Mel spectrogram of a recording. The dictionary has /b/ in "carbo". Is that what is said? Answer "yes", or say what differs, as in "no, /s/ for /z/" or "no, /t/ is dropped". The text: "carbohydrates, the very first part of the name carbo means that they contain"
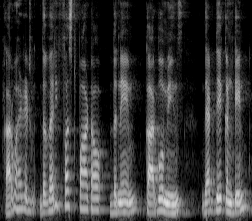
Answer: yes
